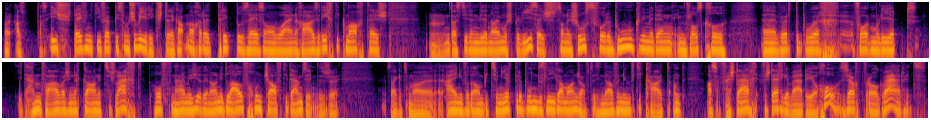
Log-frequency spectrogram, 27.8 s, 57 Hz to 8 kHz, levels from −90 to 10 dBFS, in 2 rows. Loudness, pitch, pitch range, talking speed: -19 LUFS, 115 Hz, 110-125 Hz, 180 wpm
